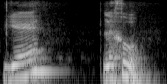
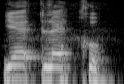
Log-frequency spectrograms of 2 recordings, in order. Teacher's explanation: So ye is a syllable and lechu is a syllable. So the lamed and the kaf are just run together in pronunciation. And that's the vocal schwa belongs to the next syllable.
